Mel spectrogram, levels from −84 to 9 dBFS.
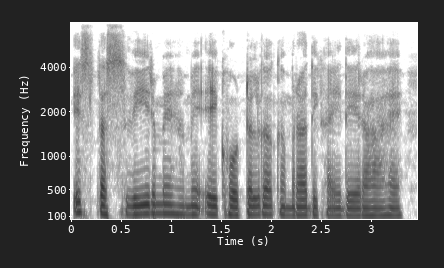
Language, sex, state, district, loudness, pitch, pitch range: Hindi, male, Uttar Pradesh, Lalitpur, -18 LUFS, 125 Hz, 115-130 Hz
